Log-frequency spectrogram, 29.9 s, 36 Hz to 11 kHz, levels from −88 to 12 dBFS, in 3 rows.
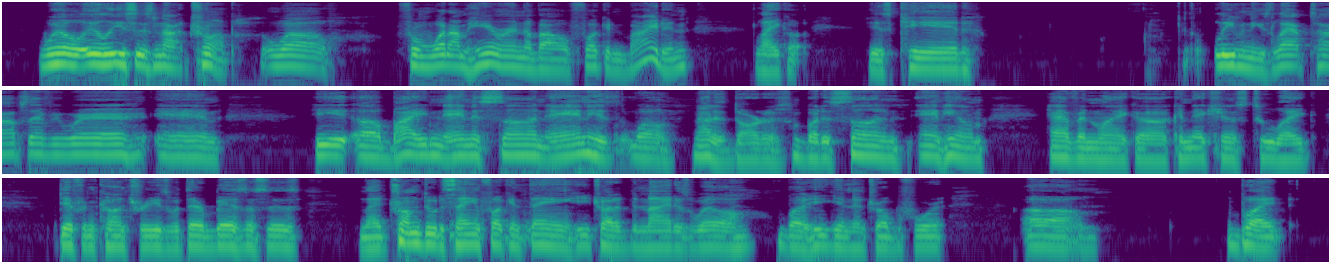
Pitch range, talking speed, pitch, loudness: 105-135 Hz, 150 wpm, 115 Hz, -22 LUFS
